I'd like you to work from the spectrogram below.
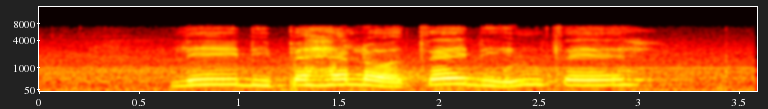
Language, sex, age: Southern Sotho, male, 22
